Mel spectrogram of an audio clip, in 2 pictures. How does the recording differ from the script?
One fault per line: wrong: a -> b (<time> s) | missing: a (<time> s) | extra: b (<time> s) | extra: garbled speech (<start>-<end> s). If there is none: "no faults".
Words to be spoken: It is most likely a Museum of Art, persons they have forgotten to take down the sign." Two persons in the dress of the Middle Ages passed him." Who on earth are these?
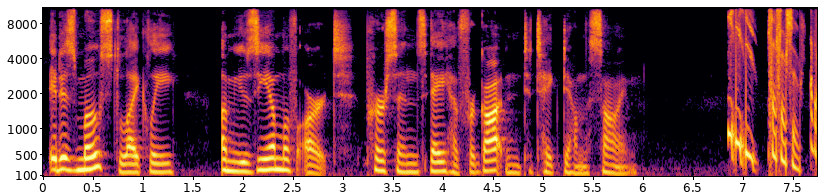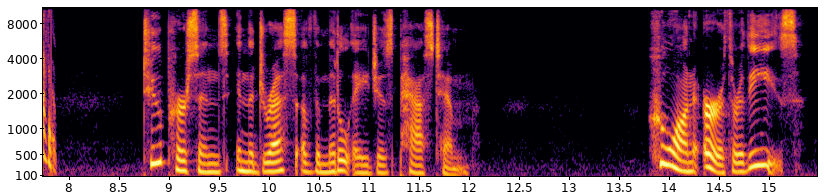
no faults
